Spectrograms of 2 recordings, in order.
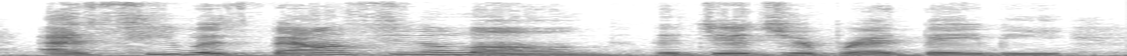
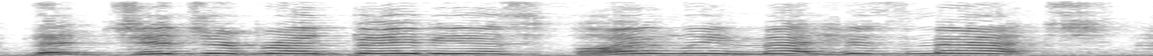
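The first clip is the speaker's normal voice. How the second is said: high, loud excited exclamation; big storybook outburst, pitched high; exclaiming; 11 semitones higher, 7 dB louder than usual. A narrator's reading. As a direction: cry it out as the amazed father. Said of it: "The father exclaimed".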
